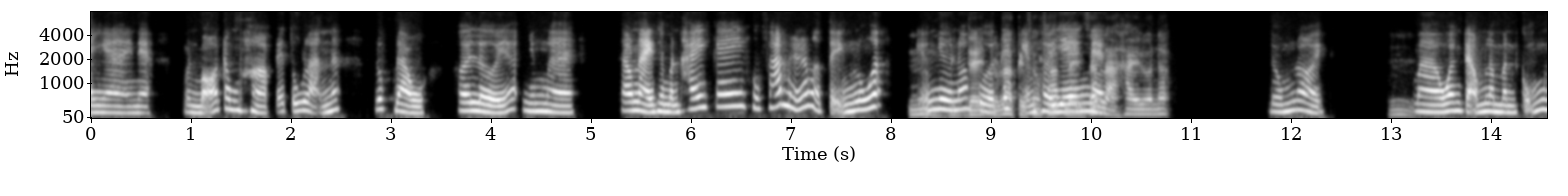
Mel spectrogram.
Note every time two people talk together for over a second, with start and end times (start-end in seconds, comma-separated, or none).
8.2-10.2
